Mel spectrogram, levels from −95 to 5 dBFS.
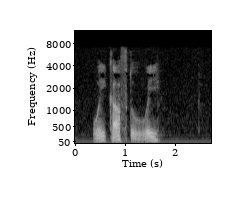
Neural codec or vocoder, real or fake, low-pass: none; real; 7.2 kHz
